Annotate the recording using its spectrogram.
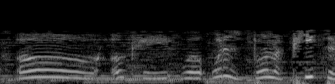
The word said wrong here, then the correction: buonapazzo: It's buonapazzo. It means crazy good. You're not saying it right. Buonapazzo. You try it.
